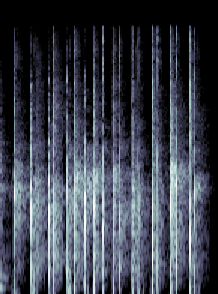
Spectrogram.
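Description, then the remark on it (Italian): A short burst of hand clapping in tribute to actor John Noble, a steady run of sharp claps at a quick even pace, some slightly doubled as if from a couple of people, with no talking; the clapping woke a dog. “Ho applaudito anch'io, abbiamo fatto svegliare il cane, molto ecco.”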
